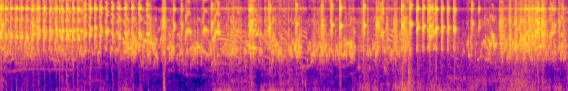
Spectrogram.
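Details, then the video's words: Budgerigars chatter to each other in a breeding colony: a steady stream of rapid high chirps and warbling notes from several birds at once, with hardly any break, plus a faint thin tone at the start. "Budgies parrot chirping sounds parakeet talking to each other"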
